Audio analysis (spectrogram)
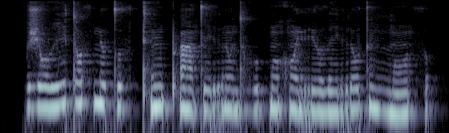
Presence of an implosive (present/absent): absent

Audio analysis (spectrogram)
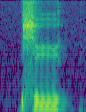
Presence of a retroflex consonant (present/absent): absent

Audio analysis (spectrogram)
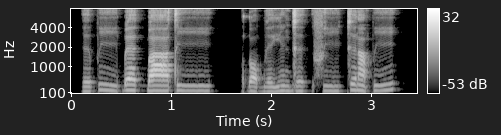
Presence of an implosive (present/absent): present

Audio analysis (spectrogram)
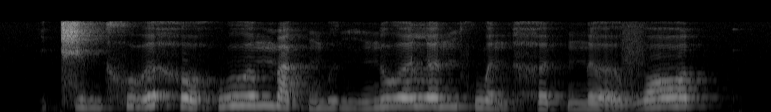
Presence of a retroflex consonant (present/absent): absent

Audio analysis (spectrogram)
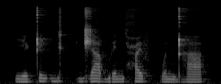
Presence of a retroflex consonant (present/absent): present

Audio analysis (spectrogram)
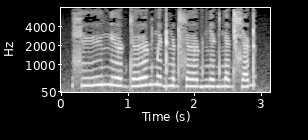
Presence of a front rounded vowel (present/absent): present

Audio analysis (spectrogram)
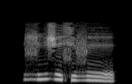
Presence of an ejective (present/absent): absent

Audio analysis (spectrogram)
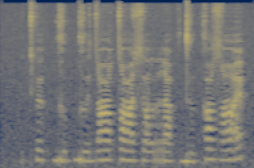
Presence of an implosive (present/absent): absent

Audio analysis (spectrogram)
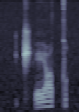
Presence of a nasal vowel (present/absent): absent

